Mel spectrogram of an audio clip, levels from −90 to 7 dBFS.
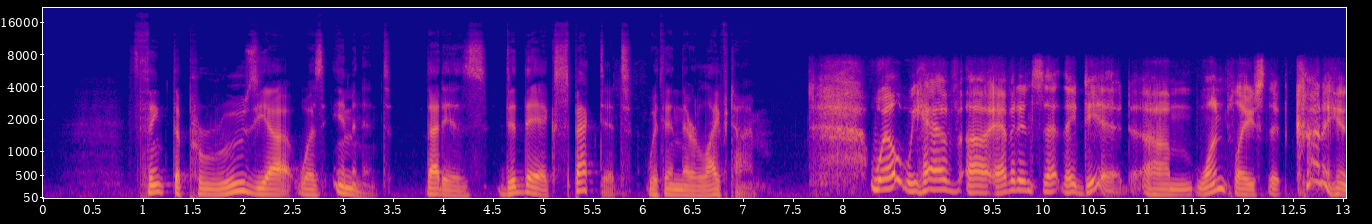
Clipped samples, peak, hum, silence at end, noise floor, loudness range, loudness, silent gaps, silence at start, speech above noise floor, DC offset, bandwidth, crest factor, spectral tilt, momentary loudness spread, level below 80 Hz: under 0.1%; -4 dBFS; none; 0 s; -60 dBFS; 4 LU; -25 LUFS; none; 0.9 s; 35 dB; under 0.1%; 15.5 kHz; 22 dB; -5.5 dB/octave; 11 LU; -56 dBFS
